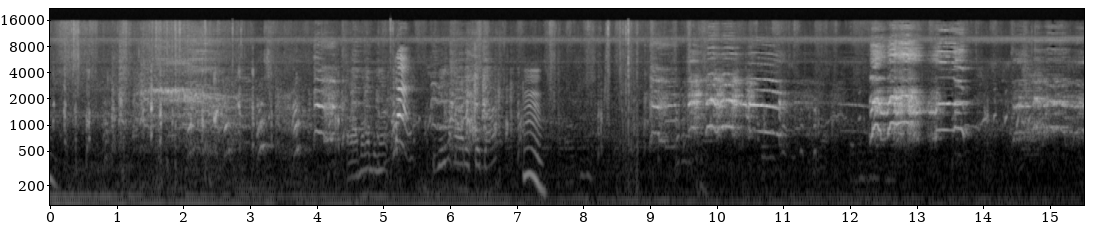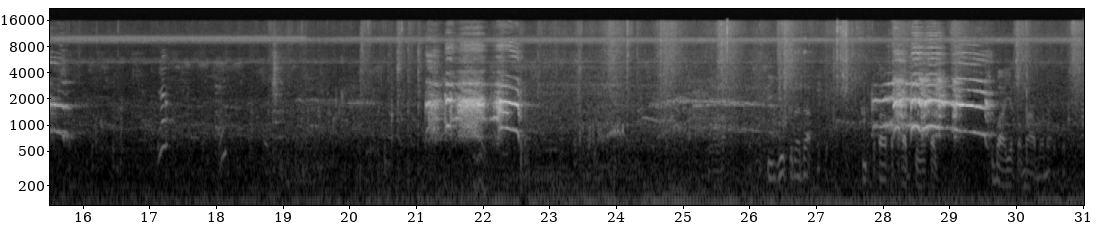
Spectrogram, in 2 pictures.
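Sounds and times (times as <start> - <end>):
roosters crowing: 0.0 - 17.6, 18.8 - 31.0.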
